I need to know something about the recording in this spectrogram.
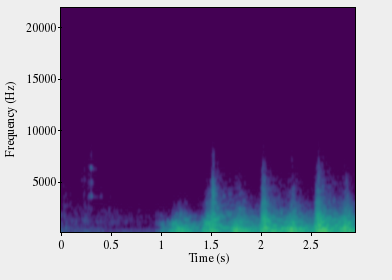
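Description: An orchestra starts playing loudly.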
